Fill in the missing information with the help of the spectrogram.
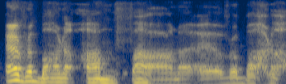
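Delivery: imitating a cartoonish Southern accent, dropping low at the end; lightly mock a Southern senator's reassurance in a Southern accent. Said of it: "he's got the full Southern accent".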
